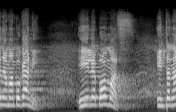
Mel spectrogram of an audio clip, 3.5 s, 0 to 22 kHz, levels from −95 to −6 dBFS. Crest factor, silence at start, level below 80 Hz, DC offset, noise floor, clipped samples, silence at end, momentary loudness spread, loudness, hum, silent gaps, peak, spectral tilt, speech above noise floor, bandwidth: 18 dB; 0 s; -74 dBFS; under 0.1%; -45 dBFS; under 0.1%; 0 s; 19 LU; -20 LUFS; none; none; -6 dBFS; -2 dB/octave; 24 dB; 14.5 kHz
